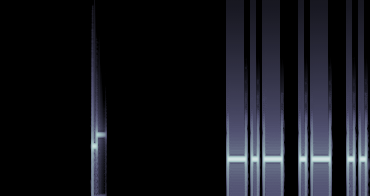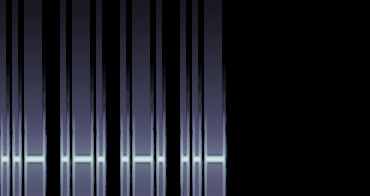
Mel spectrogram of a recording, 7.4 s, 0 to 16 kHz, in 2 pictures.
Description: Morse code, heard as a keyed tone, about 20 wpm, 700 Hz. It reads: KA4RRU
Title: Call Signs Repeated 3x - 20wpm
